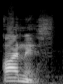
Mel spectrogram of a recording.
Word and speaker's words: honest: en arner no es la H es muda en honest honesto y la H es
